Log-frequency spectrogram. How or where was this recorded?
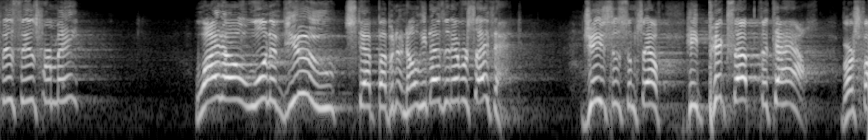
live audience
